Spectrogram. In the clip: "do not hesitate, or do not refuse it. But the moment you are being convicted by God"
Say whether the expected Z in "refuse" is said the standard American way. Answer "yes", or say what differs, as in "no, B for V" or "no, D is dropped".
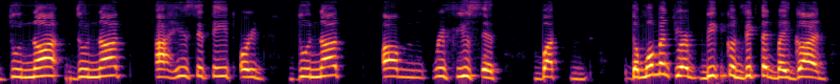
no, S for Z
